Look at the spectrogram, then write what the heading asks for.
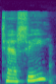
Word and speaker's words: Tesi: We're visiting today with Tesi, rhymes with messy, and I hope everything's okay out there in the viewer land.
